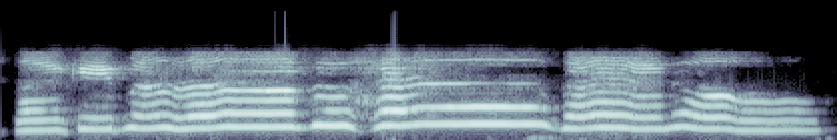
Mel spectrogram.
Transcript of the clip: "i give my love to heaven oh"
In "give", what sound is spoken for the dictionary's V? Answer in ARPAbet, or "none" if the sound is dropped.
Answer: P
